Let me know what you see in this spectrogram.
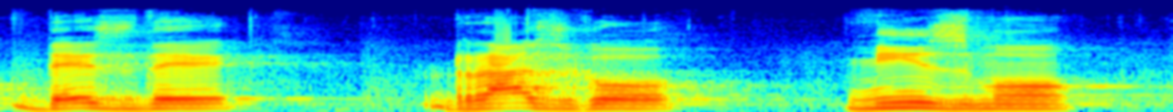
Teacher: la S ya no se hace sorda, sino que se hace sonora · Está de una sonora. Si tú a la S la haces seguir de una sonora, por asimilación, la S del español se convierte en Z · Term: S sonora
